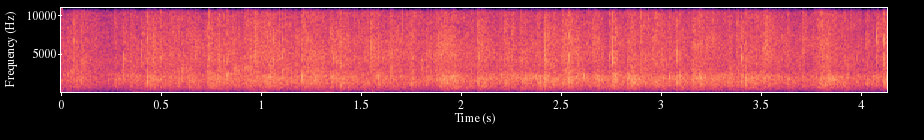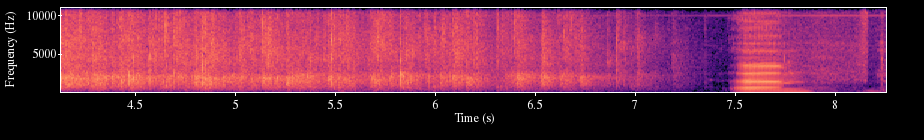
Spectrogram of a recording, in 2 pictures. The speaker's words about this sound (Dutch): Hartelijk applaus voor Geert Mak.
